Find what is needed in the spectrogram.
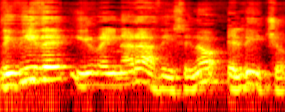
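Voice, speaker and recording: Over audible room echo, a high-pitched man talks at a very slow pace with lively intonation. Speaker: preacher. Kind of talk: sermon. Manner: loud; soft-spoken usually.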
